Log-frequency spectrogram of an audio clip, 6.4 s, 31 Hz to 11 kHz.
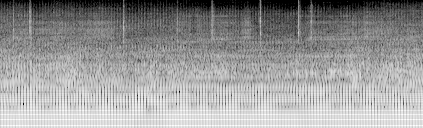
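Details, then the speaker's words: HRX476 mower, fully serviced, drive belt rerouted over the back pulley after being installed incorrectly: even, steady single-cylinder thump at constant speed with no misses or rattles; runs cleanly, drive strong, rotor clutch works. "That's all now up and running. The drive now is as strong as anything."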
